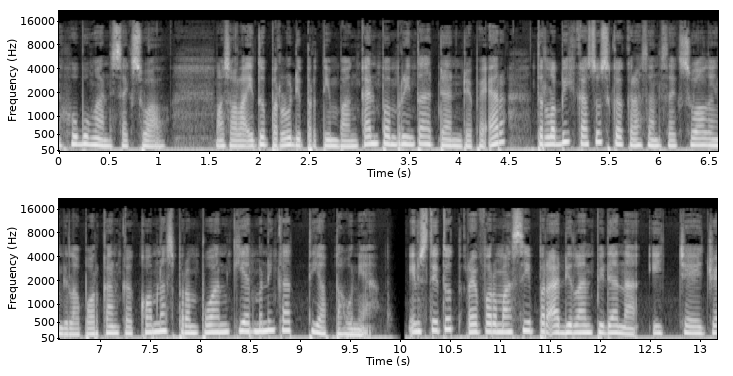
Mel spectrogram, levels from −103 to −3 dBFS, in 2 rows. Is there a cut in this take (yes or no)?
yes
